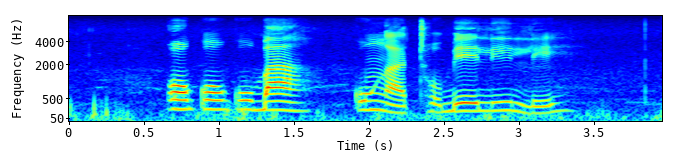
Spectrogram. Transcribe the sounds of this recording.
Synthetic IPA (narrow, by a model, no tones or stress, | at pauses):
ɔkʼokʼuɓakʼuŋɡʱatʰɔɓeliːlɛ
